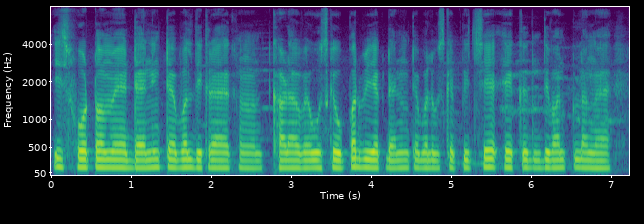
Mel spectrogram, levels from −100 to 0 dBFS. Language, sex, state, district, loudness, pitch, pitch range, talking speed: Hindi, male, Jharkhand, Garhwa, -18 LUFS, 140 Hz, 135-145 Hz, 190 wpm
